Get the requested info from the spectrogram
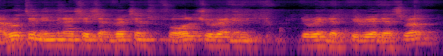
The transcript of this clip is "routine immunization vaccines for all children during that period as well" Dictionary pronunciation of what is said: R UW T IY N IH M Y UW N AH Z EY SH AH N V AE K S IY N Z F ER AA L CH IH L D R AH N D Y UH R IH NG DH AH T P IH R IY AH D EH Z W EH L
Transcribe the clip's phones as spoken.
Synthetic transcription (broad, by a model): R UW T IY N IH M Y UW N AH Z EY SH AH N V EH K S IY N S F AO AA L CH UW D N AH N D Y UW R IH NG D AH T P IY R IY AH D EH S W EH L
